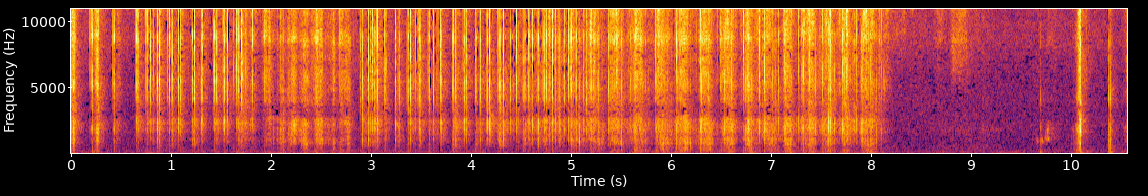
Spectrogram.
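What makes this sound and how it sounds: A small, solid, round white soap bar is scratched fast with long blue-painted nails, making a dense run of bright, crisp scraping strokes for about eight seconds. The scratching then drops to a faint hush, broken near the end by a few sharp, clicky taps.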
